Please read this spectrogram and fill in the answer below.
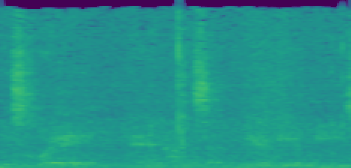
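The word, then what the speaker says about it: Khuê: Without a circumflex, American would call me Khue. And with a circumflex, it's pronounced Khue.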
